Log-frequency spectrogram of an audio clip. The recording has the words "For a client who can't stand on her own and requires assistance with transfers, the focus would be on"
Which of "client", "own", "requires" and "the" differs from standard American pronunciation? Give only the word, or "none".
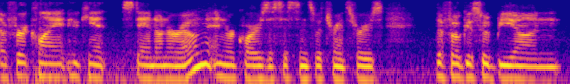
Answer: none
